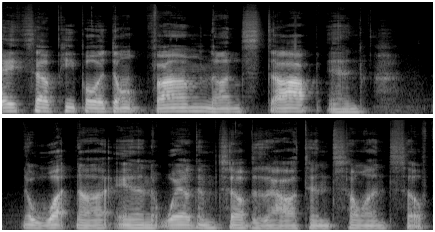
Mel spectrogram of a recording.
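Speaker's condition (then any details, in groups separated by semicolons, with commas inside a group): Cerebral palsy; affects speech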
